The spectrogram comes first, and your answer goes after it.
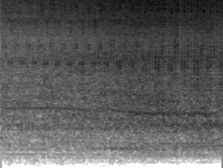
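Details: Honda Accord idling right after setting ignition timing; quick light ticking about three or four a second over steady idle, suspected valve clearance needing adjustment, not confirmed; an earlier high-low idle hunt, possibly an air bypass valve, has gone.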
